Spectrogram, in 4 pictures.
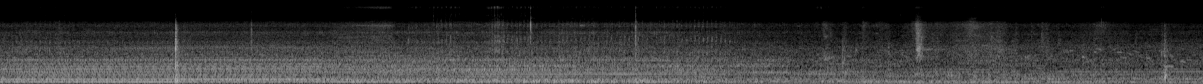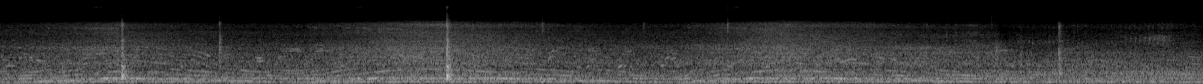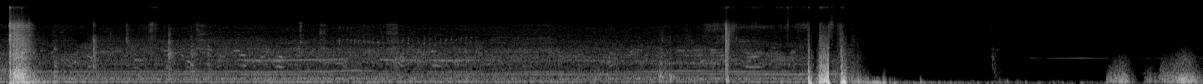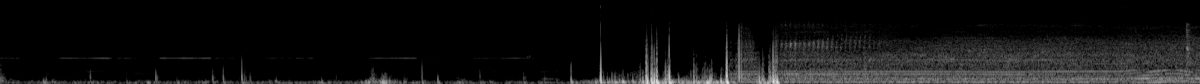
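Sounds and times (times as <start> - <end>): diesel engine idling: 0.0 - 42.4, 43.2 - 48.0
loud thump: 24.1 - 24.7.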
